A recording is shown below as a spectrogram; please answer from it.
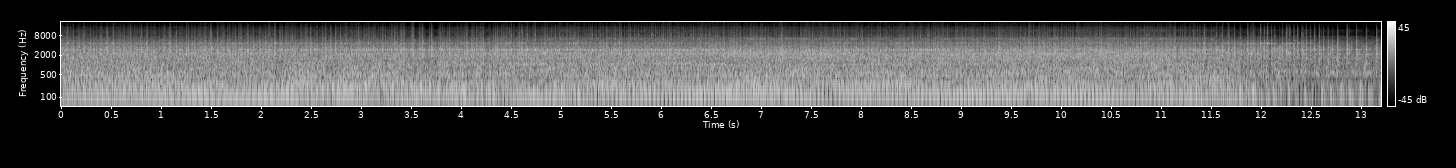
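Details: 2009 Polaris Sportsman 500 ATV just after replacing the driven clutch and belt: steady even drone with a smooth rise in load and no slipping flare or chatter; the belt drive engages normally.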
